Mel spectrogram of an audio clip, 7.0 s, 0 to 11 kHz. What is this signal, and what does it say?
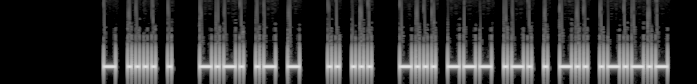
Morse code, heard as a keyed tone, about 30 wpm, 700 Hz. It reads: THE CAT IS BORED.
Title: Easy Phrases 30wpm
